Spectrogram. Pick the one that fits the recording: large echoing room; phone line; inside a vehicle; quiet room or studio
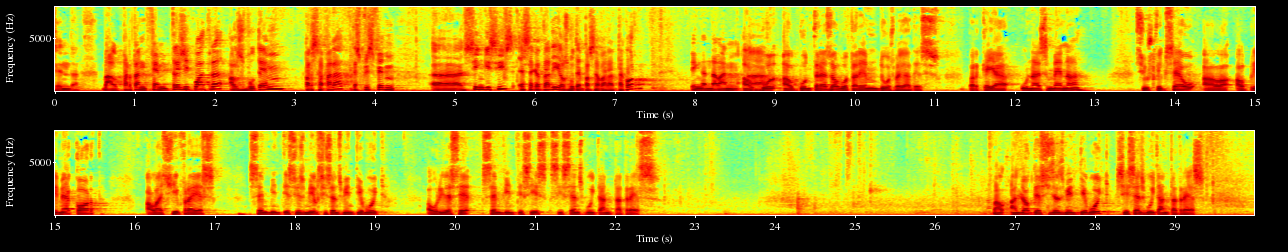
large echoing room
